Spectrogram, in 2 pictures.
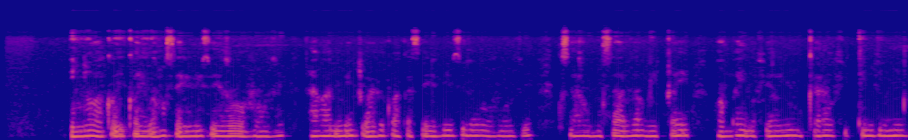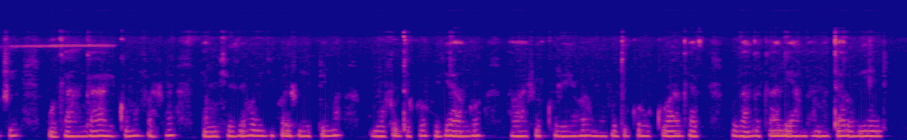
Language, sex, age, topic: Kinyarwanda, female, 18-24, health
